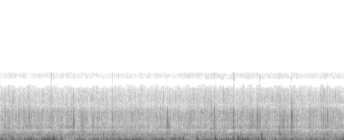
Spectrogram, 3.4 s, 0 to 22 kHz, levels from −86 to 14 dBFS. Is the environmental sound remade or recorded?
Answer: recorded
